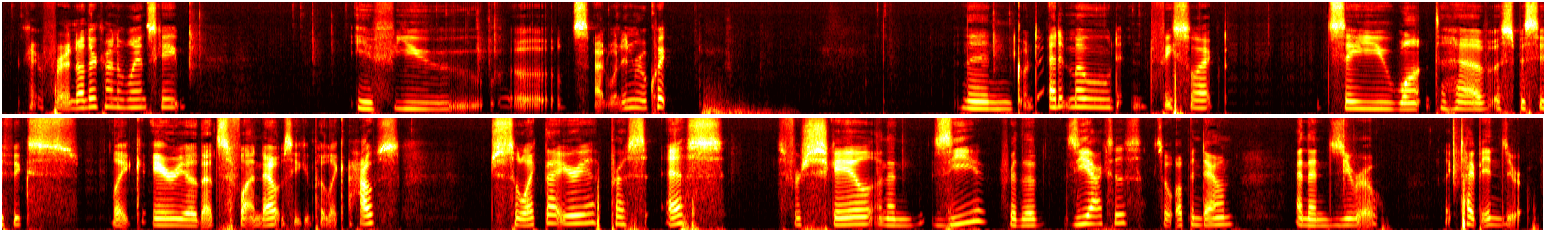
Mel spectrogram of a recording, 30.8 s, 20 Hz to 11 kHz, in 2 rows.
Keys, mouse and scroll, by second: 1.9 Delete, 3.1 Delete, 3.6 Delete, 4.3 click, 4.7 shift+a, 9.9 Tab, 10.9 click, 12.2 click, 12.3-14.1 middle drag, 14.3 middle click, 14.9 b, 15.0-17.0 middle drag, 17.7-18.1 shift+middle drag, 18.6-19.5 drag, 22.1 s.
